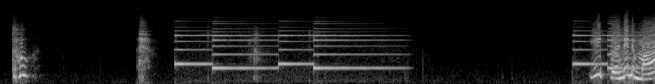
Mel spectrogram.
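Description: Electronic two-tone doorbell chime: a falling 'ding-dong' sounded twice over about two seconds.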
